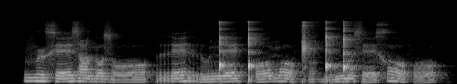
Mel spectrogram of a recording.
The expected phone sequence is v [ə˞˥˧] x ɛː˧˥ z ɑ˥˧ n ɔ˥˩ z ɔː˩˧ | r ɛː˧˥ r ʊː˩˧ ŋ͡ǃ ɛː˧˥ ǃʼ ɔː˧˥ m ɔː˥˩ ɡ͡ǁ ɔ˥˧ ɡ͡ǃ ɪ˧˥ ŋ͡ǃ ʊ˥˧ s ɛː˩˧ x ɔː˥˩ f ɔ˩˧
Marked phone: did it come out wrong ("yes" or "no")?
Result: no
